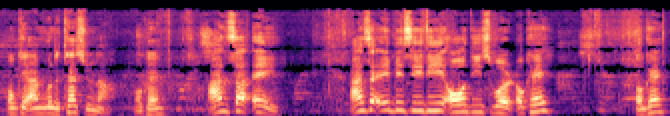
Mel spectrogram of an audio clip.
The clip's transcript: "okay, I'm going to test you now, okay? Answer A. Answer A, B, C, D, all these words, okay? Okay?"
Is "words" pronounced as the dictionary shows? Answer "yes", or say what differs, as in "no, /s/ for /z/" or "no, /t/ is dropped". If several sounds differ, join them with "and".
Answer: no, /z/ is dropped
